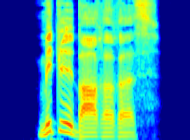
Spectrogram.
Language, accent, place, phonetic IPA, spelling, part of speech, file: German, Germany, Berlin, [ˈmɪtl̩baːʁəʁəs], mittelbareres, adjective, De-mittelbareres.ogg
- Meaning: strong/mixed nominative/accusative neuter singular comparative degree of mittelbar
